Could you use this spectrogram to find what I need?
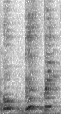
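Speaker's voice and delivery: comic high-pitched annoyance; mock exasperated squeal. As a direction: squeak out reluctant agreement. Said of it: "I was like".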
